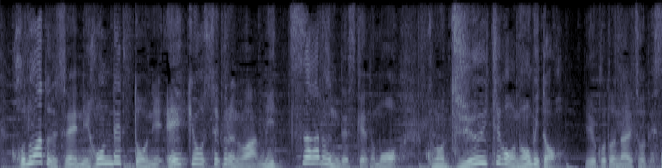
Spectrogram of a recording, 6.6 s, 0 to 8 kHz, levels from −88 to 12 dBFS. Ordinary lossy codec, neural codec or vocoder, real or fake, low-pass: none; none; real; none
